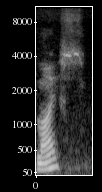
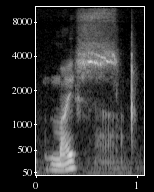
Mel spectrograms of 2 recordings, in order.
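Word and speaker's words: Maus: first ones um is Mouse wall as I pronounced mice and again I know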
